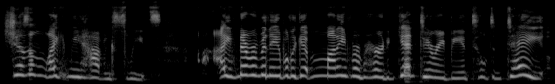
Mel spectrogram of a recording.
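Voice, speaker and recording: A very high-pitched young pegasus filly, acted by a woman, piercing and bright. She is shy and anxious, in the manner of a cartoon pony audio drama. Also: lively intonation, fairly quick, heavily acted. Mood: upset, confessing. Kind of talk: fan fiction audio drama acting.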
